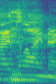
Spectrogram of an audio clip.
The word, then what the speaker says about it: Heinlein: I'm never sure if I pronounce this correctly, Heinlein Award. – Correct. Heinlein, I believe, but yes.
